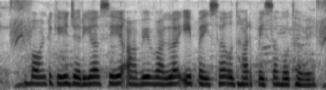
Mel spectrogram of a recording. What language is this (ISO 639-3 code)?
bho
